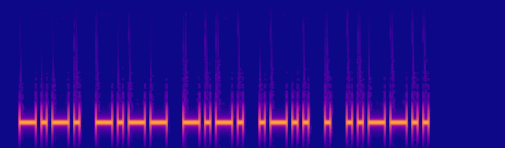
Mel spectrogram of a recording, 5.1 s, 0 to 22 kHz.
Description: Morse code, heard as a keyed tone, about 22 wpm, 700 Hz. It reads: CYCLE?
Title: Sentences from Top 1000 Words - Review Part 6 - 22wpm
